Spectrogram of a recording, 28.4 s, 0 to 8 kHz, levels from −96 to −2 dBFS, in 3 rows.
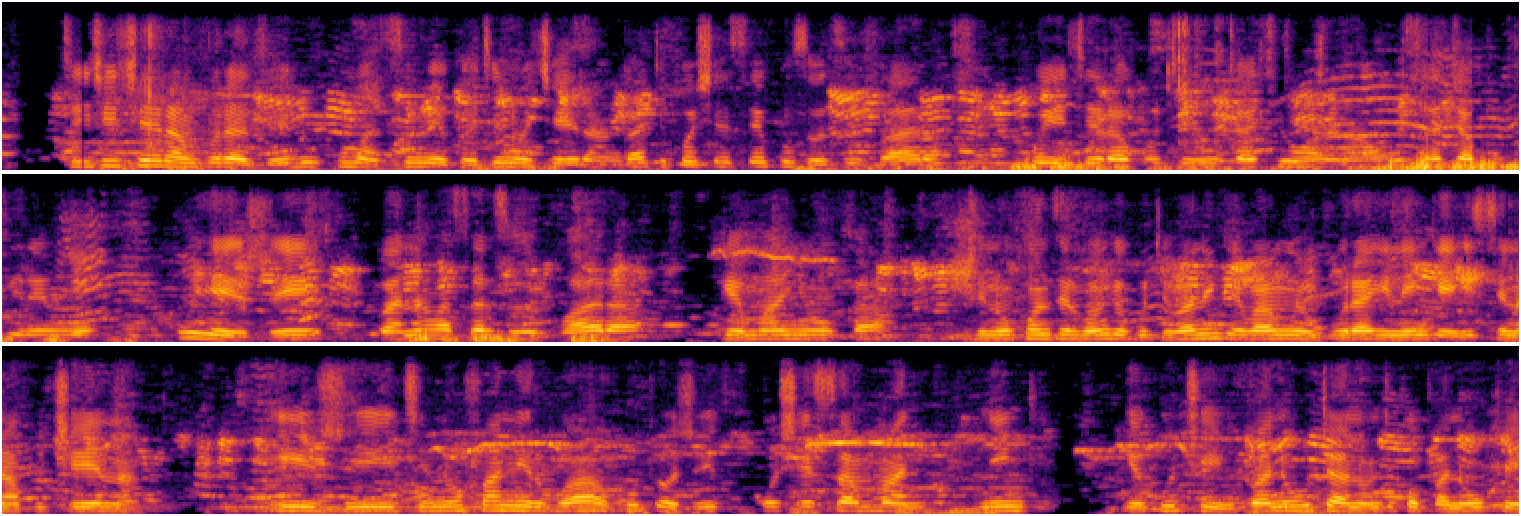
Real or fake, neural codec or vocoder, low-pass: real; none; 7.2 kHz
